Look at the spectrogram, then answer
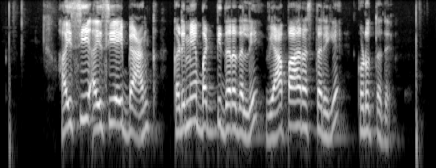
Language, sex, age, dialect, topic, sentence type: Kannada, male, 18-24, Mysore Kannada, banking, statement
